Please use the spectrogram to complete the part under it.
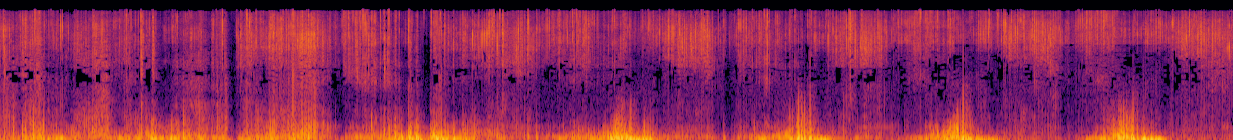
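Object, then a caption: Rock salt lamp. Long pointed acrylic nails scratch fast across a rough, irregular pinkish-white Himalayan salt lamp, a large solid rock salt lump with its light off, resting on a fur rug. Dry, gritty scraping and crunching rises and falls in repeated strokes, with a deep low rumble under a hiss of bright, high grit.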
